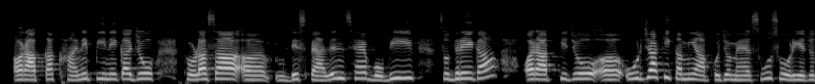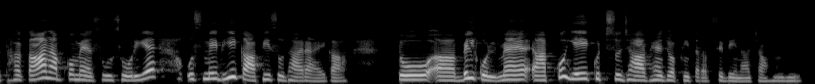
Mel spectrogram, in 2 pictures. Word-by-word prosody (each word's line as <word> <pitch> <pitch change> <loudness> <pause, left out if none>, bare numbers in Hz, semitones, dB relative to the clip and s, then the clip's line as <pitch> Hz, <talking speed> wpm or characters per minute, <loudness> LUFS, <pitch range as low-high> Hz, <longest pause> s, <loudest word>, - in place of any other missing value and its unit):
और 220 +1 +4
आपका 215 +2 +4
खाने-पीने 245 +3 -3
का 250 0 +2
जो 260 +2 +1 0.4
थोड़ा-सा 250 +3 +6
अ, 210 -3 +2 0.2
डिसबैलेंस 240 - 0
है, 275 0 0
वो 205 -5 -1
भी 290 +7 +1 0.3
सुधरेगा 270 +4 +1 0.4
और 235 +1 +5
आपकी 230 +2 +2
जो 255 +2 +1
अ, 220 -2 +2
ऊर्जा 285 +6 +3
की 315 - 0
कमी 245 0 0
आपको 205 +2 -5
जो 230 - -2
महसूस 210 +7 -5
हो 235 - +1
रही 210 - 0
है, - - +1
जो 210 - -4
थकान 220 +7 +3
आपको 235 -3 -2
महसूस 205 -1 -6
हो 190 - -1
रही 200 +6 -4
है, 330 +3 +3 0.3
उसमें 255 +2 -2
भी 315 +8 +4
काफ़ी 225 +5 -1
सुधार 185 -4 -7
आएगा। 155 0 -10 0.5
तो 215 0 +4
अ, 190 -2 +1
बिल्कुल 210 - +1
मैं 220 +1 +1
आपको 200 - +1
ये 260 -4 +2
कुछ 255 0 -8
सुझाव 205 -5 -2
हैं, 205 -1 -3
जो 195 - -5
अपनी 180 0 -8
तरफ 155 -2 -13
से 180 - -8
देना 150 -2 -9
चाहूँगी। 160 +2 -13
220 Hz, 190 wpm, -24 LUFS, 200-255 Hz, 0.5 s, थोड़ा-सा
